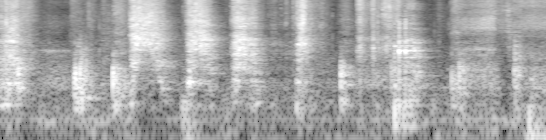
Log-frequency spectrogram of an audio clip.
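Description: Hand plane shaving a thin wooden strip in a run of quick, repeated strokes, about two a second, each a short rasping swish of the blade cutting a shaving. The strip is being thinned down to make it flexible.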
